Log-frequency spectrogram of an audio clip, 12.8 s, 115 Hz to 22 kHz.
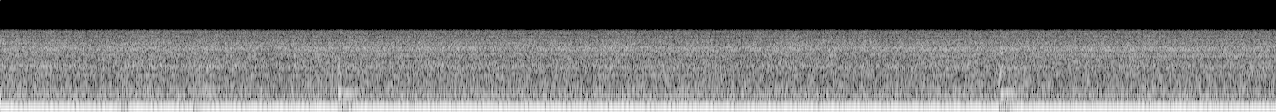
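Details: High-mileage 1987 Toyota 4Runner, reman engine, cold start first thing in the morning, clutch in: deep, lumpy, uneven idle with occasional stumbles, dropping cylinders, still misfiring after 3 minutes. Cause: cheap head gasket leaked coolant, cracking the aftermarket head and fouling plugs.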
